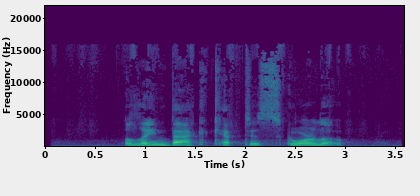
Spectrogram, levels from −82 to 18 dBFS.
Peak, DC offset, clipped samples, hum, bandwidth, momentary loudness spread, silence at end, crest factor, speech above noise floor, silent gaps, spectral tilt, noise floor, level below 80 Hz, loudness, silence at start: -6 dBFS; under 0.1%; under 0.1%; none; 16 kHz; 11 LU; 0.6 s; 20 dB; 34 dB; none; -6.5 dB/octave; -57 dBFS; -58 dBFS; -24 LUFS; 0.8 s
